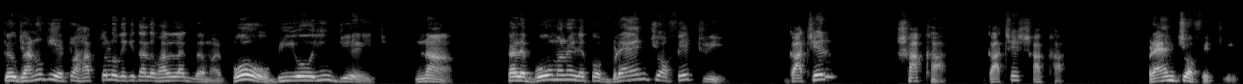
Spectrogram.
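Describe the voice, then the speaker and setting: Lively Bengali-accented man teaching a class. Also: on the high side, normal speed, pauses often, no room sound. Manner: patient, spells words out letter by letter; mixes English words into his speech. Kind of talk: online class lesson.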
